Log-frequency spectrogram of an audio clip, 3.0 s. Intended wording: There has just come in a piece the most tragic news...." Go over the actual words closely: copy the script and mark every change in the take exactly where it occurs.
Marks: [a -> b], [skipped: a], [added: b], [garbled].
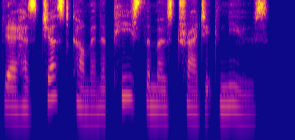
There has just come in a piece the most tragic news...."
